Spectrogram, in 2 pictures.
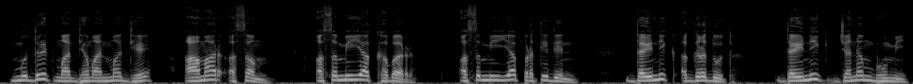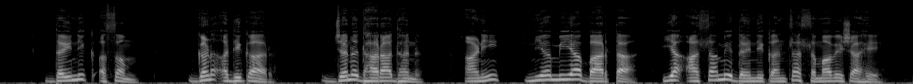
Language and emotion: Marathi, neutral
